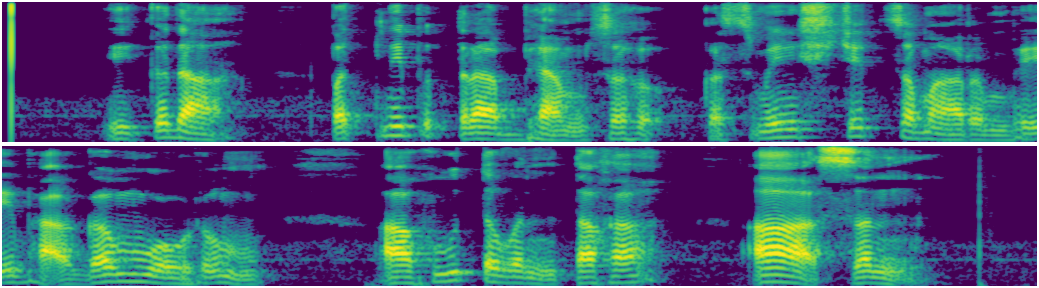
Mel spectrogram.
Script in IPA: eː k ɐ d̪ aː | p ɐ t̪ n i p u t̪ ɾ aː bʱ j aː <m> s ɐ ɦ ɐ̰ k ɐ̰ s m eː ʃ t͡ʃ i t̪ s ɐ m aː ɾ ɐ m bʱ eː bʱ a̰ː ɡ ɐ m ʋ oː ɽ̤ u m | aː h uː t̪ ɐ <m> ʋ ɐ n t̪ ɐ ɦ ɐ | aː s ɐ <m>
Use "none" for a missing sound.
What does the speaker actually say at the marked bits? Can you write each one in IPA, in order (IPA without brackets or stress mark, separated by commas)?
m, none, n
